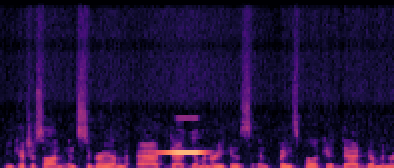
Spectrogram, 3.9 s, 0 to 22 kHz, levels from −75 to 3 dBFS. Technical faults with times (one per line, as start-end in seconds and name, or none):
0.00-3.94 noise suppressor artifacts
0.05-0.97 speech cut by the noise suppressor
2.26-3.69 speech cut by the noise suppressor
